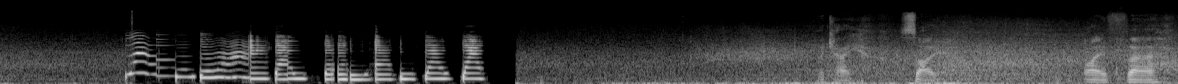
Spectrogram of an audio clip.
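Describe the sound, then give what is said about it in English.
A strong wind roars steadily into the microphone, a thick, rumbling blast that runs for several seconds while a person talks over it, after a brief burst of bright, buzzy tones. “It's still windy, still noisy, as you can hear.”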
